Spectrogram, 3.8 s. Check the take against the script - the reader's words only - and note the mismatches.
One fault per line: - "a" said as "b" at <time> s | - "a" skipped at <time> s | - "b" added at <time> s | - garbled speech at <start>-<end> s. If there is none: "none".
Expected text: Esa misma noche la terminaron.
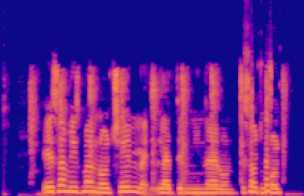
- garbled speech at 3.0-3.5 s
